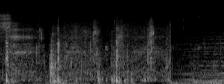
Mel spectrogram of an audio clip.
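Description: Footsteps on a dirt road: a handful of irregular steps and taps, a few per second.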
